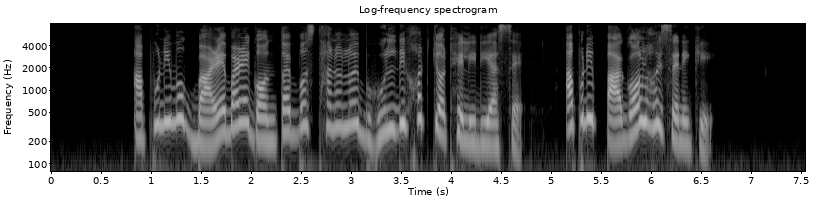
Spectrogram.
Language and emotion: Assamese, angry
